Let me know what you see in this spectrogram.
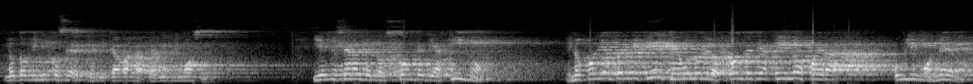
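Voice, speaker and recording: A man's voice: high voice, fairly quick. A man preaching a sermon, telling stories with animation and acting out the voices of the people in them. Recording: echoey hall, distant mic, dull lo-fi.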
